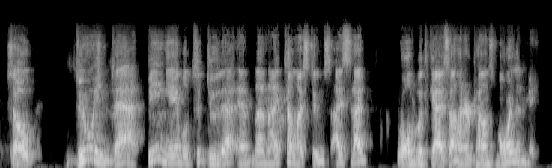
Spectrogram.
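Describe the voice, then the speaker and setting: At a moderate pace, a man speaks in an ordinary speaking voice. His pitch is fairly high, and his intonation is lively. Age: 60s. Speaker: jiu-jitsu instructor. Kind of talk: interview.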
